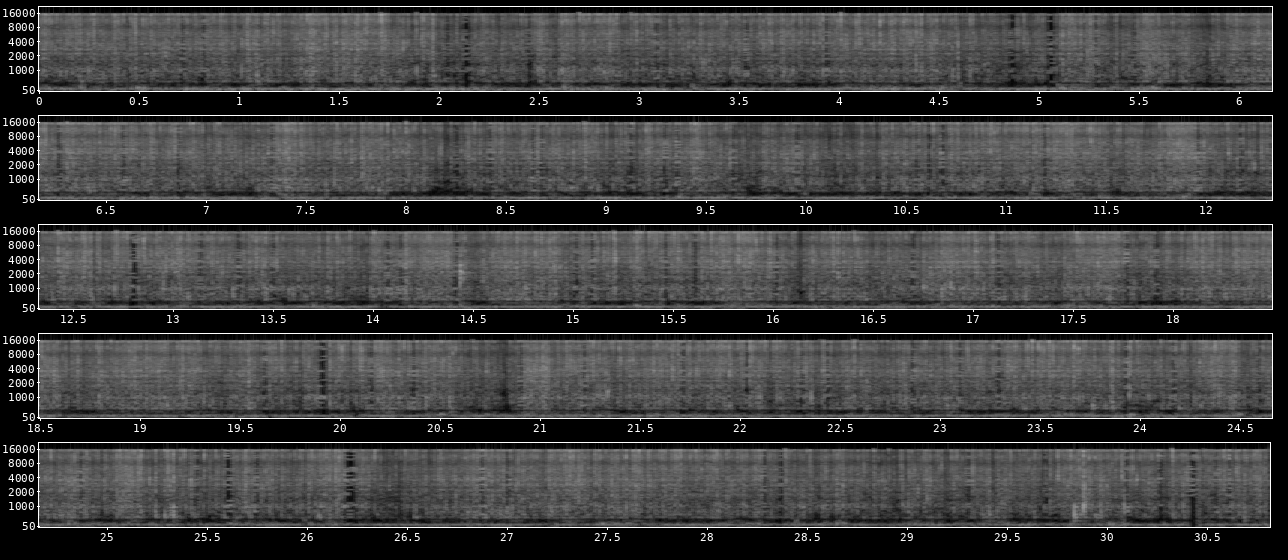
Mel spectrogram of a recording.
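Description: Shower water spraying steadily onto long wet hair, a continuous even hiss.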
